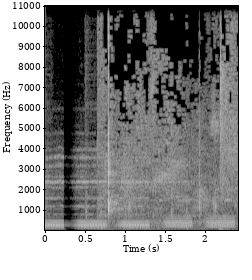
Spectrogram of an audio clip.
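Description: Background music: a plucked, guitar-like chord pattern that repeats about twice a second in short, evenly spaced blocks. A single short click cuts through it a little before halfway.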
